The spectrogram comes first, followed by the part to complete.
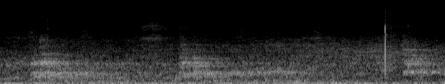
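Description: A dog barking twice over a low outdoor rumble, with a single sharp click near the end.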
